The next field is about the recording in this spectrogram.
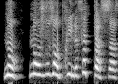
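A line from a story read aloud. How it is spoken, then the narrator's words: Tearful cry. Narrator (French): s'écria-t-elle, les larmes aux yeux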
